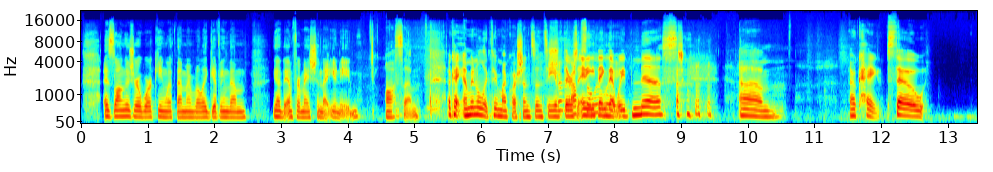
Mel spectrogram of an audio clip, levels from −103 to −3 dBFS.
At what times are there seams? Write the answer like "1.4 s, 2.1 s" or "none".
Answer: none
